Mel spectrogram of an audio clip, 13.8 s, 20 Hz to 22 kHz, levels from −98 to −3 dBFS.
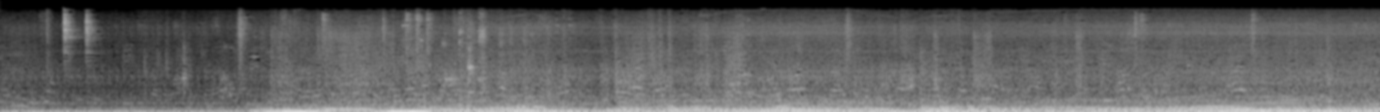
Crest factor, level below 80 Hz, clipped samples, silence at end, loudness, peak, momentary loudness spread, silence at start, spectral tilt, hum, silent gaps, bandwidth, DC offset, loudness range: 14 dB; -24 dBFS; under 0.1%; 0 s; -26 LUFS; -8 dBFS; 14 LU; 0 s; -4.5 dB/octave; none; none; 16 kHz; under 0.1%; 3 LU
